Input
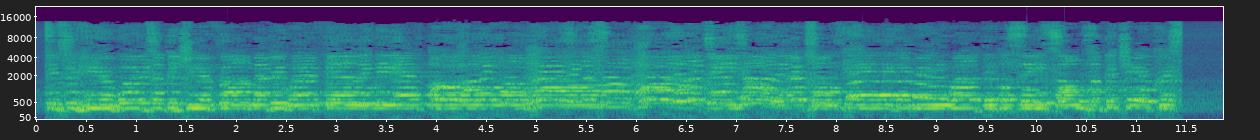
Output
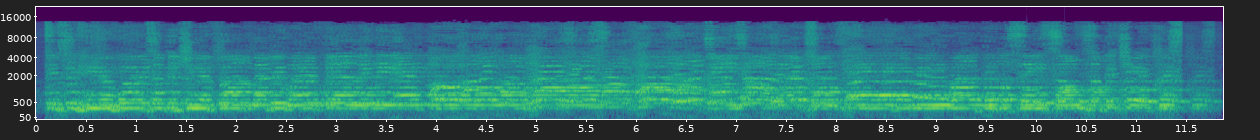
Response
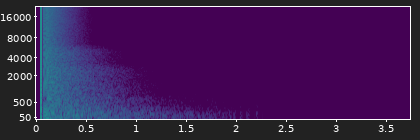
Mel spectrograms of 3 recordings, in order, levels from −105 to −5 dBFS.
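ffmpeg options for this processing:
-af "aecho=1:1:328|656|984|1312|1640:0.316|0.136|0.0585|0.0251|0.0108,volume=-4.5dB"

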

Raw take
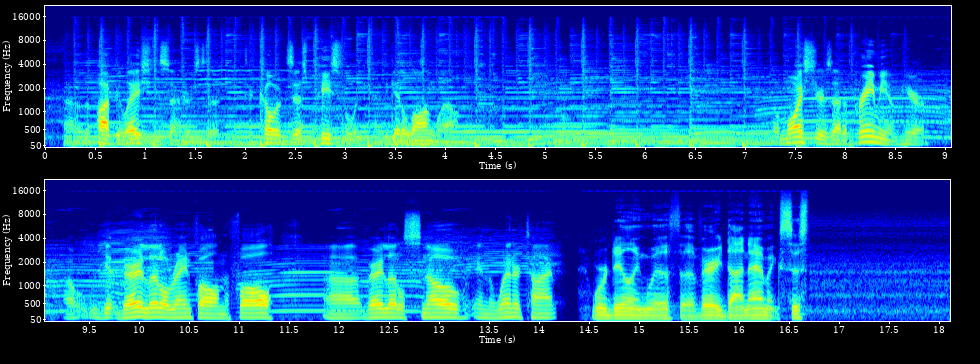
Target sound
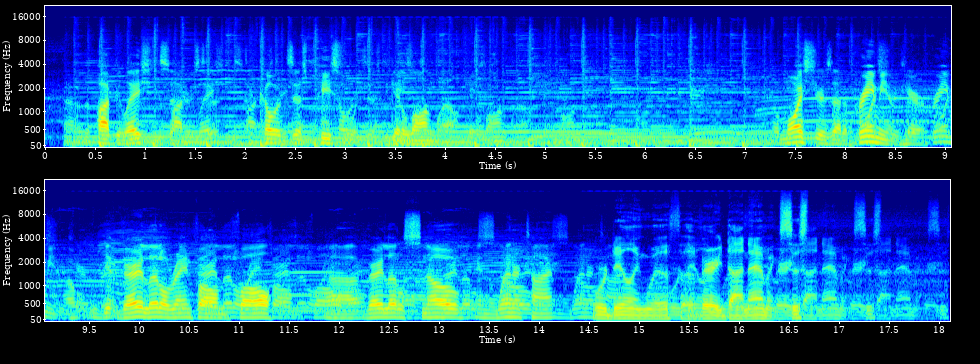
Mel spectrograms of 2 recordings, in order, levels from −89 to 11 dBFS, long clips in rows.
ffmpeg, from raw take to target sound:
ffmpeg -i in.wav -filter_complex "[0:a]asettb=1/sr,asplit=3[link_01][link_02][link_03];[link_01]atrim=end=6.014[link_04];[link_02]atrim=start=6.01:end=6.59,asetpts=PTS-STARTPTS,afade=type=in:duration=0.004:curve=qsin,afade=type=out:start_time=0.576:duration=0.004:curve=qsin,equalizer=frequency=1600:width=4.1:gain=7.5[link_05];[link_03]atrim=start=6.586[link_06];[link_04][link_05]acrossfade=duration=0.004:curve1=hsin:curve2=qsin[link_07];[link_07][link_06]acrossfade=duration=0.004:curve1=qsin:curve2=hsin,aecho=1:1:738|1476|2214|2952:0.282|0.118|0.0497|0.0209" out.wav

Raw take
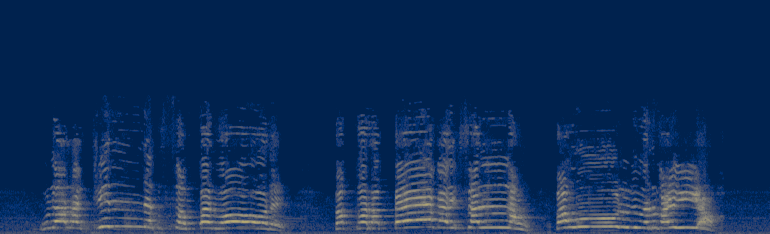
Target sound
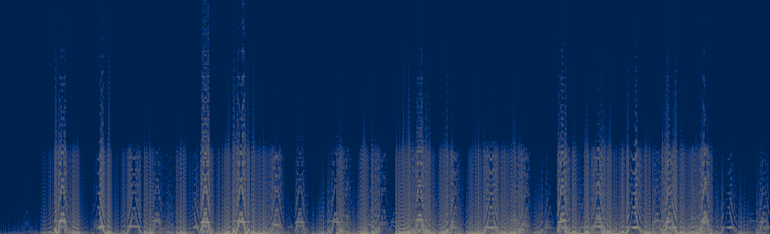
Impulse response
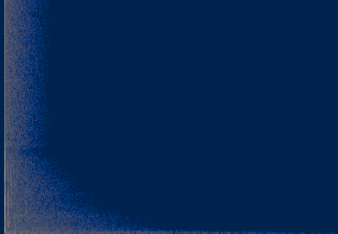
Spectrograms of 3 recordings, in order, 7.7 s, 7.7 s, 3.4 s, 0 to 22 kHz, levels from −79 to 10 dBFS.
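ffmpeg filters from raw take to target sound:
-filter_complex "[0:a]highshelf=frequency=2200:gain=-7.5,aresample=16000,acrusher=samples=25:mix=1:aa=0.000001:lfo=1:lforange=40:lforate=2.8,aresample=44100,asoftclip=type=tanh:threshold=-20.5dB,asplit=2[link_01][link_02];[link_02]adelay=946,lowpass=frequency=2500:poles=1,volume=-9.5dB,asplit=2[link_03][link_04];[link_04]adelay=946,lowpass=frequency=2500:poles=1,volume=0.16[link_05];[link_01][link_03][link_05]amix=inputs=3:normalize=0,volume=-3dB"

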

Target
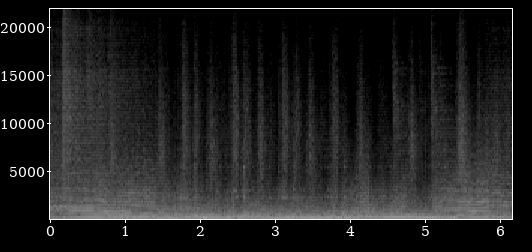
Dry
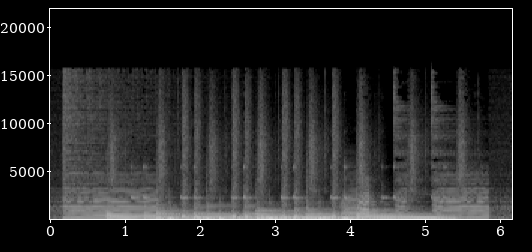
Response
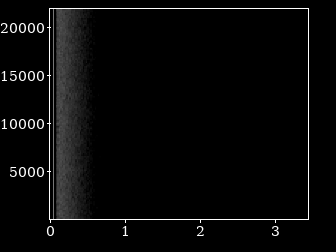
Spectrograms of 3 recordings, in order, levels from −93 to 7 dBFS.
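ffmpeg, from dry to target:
-filter_complex "[0:a]acompressor=threshold=-37dB:ratio=2.5,asplit=2[link_01][link_02];[link_02]adelay=456,lowpass=frequency=4100:poles=1,volume=-7.5dB,asplit=2[link_03][link_04];[link_04]adelay=456,lowpass=frequency=4100:poles=1,volume=0.49,asplit=2[link_05][link_06];[link_06]adelay=456,lowpass=frequency=4100:poles=1,volume=0.49,asplit=2[link_07][link_08];[link_08]adelay=456,lowpass=frequency=4100:poles=1,volume=0.49,asplit=2[link_09][link_10];[link_10]adelay=456,lowpass=frequency=4100:poles=1,volume=0.49,asplit=2[link_11][link_12];[link_12]adelay=456,lowpass=frequency=4100:poles=1,volume=0.49[link_13];[link_03][link_05][link_07][link_09][link_11][link_13]amix=inputs=6:normalize=0[link_14];[link_01][link_14]amix=inputs=2:normalize=0,aeval=exprs='(tanh(112*val(0)+0.4)-tanh(0.4))/112':channel_layout=same,acontrast=85,alimiter=level_in=18.5dB:limit=-24dB:level=0:latency=1:release=42,volume=-18.5dB,equalizer=frequency=68:width=3.9:gain=-9.5,asplit=2[link_15][link_16];[link_16]aecho=0:1:78|343|621:0.126|0.266|0.251[link_17];[link_15][link_17]amix=inputs=2:normalize=0,asplit=2[link_18][link_19];[link_19]asetrate=58866,aresample=44100,atempo=0.749154,volume=-5dB[link_20];[link_18][link_20]amix=inputs=2:normalize=0,asplit=2[link_21][link_22];[link_22]adelay=3.1,afreqshift=0.62[link_23];[link_21][link_23]amix=inputs=2:normalize=1,volume=9.5dB"

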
